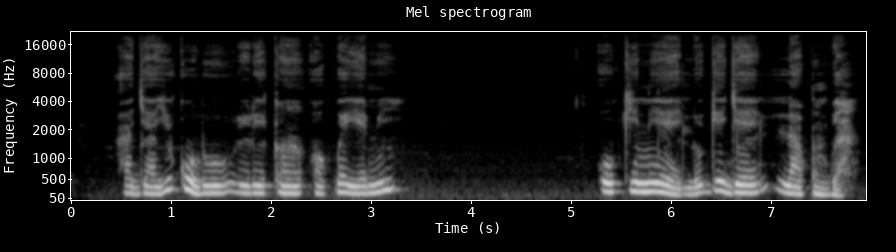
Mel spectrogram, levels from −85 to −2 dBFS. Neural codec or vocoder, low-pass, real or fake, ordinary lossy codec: none; none; real; none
